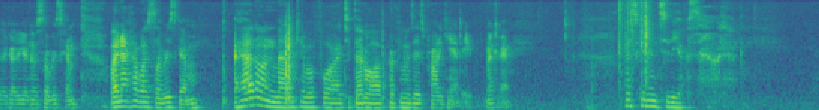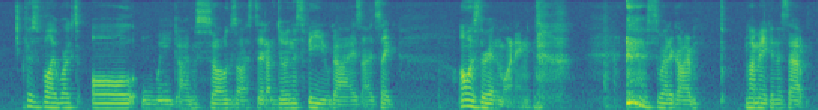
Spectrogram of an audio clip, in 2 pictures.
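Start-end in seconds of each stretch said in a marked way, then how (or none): 8.3-9.4 whispered. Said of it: "I mean, I don't have to whisper".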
